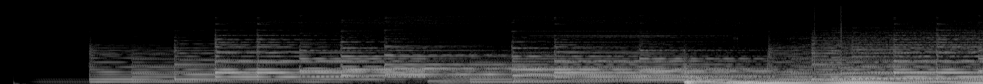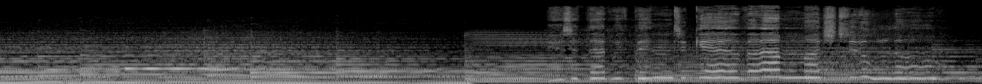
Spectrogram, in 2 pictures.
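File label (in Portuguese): reconcilia fem, Telemensagens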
